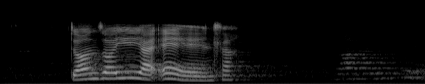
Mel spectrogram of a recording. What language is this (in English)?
Tsonga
